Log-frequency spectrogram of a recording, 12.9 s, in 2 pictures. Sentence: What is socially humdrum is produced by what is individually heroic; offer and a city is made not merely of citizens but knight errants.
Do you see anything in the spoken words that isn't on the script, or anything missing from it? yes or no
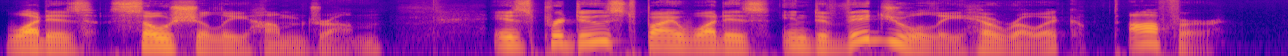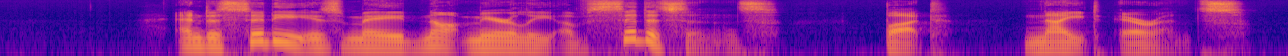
no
